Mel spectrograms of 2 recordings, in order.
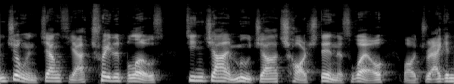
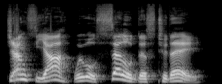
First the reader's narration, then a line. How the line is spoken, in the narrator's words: shouting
